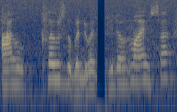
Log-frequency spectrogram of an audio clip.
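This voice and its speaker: An actress playing a blunt, chatty but deferential household servant in a radio drama, matter-of-fact and grumbling. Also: female voice, mid-range voice, expressive, a little fast, a little hiss or hum, close to an everyday voice. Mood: deferential, brisk. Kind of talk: British radio drama acting.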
